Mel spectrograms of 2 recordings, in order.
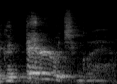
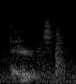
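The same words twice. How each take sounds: First: Said in the usual way. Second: Hushed, voiceless echo; whisper. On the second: Real, not acted. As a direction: let the regret drop to a whisper. (나직이 속삭이며 되뇌기)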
